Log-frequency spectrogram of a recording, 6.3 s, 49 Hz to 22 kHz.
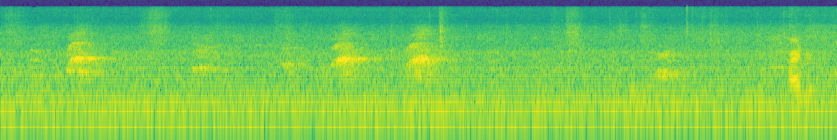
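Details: Golden Retriever, an 11-month-old male in Pathankot, gives a handful of short, sharp barks spaced a second or two apart, with a soft whimper between them, over steady background hum and nearby human voices.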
